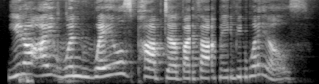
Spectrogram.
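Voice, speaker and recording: A young woman hosting a virtual conference session, moderating questions in a friendly, relaxed way from an office. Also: sits high, moderate pace. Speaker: event host, moderator. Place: office, indoors. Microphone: video call.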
